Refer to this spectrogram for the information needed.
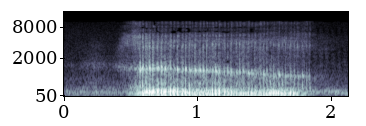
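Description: A single long, rumbling snore lasts over a second, with a buzzy, rattling low tone and a raspy hiss on top, rising abruptly and cutting off. No one talks.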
